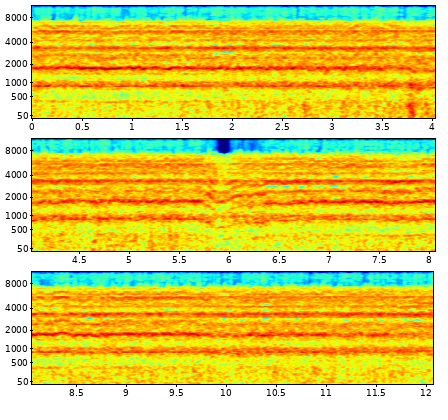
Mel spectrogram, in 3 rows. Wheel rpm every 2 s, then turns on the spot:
230, 230, 220, 220, 230, 230.
none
